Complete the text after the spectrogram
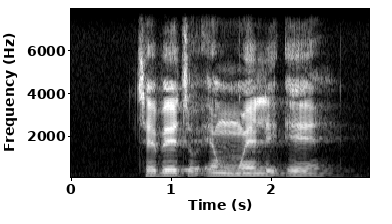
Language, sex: Southern Sotho, male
